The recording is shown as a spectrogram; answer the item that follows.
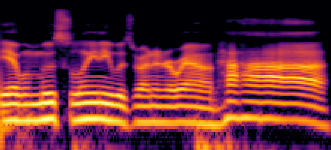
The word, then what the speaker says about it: Mussolini: thank God we weren't bro I will sing Mussolini it's actually pronounced Mussolini yeah to me was the goofiest fascist yeah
